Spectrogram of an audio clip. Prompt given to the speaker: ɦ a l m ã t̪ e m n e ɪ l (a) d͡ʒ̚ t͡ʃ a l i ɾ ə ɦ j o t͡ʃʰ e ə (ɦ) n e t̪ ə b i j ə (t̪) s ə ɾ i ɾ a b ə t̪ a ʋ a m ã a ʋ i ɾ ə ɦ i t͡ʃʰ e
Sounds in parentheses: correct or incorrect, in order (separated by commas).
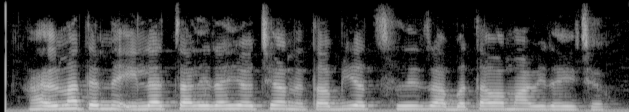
correct, incorrect, correct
